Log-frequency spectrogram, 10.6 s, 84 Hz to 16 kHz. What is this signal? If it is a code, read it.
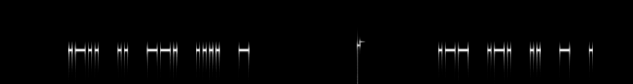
Morse code, heard as a keyed tone, about 22 wpm, spaced as for 16 wpm, 700 Hz. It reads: LIGHT WRITE
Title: 2x Character Spacing - Top 200 Words - 22wpm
